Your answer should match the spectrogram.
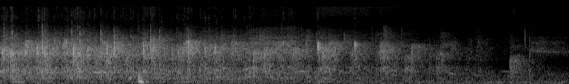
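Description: Audience applause for a baby, a dense wash of many hands clapping at once, steady and fairly loud before gradually thinning and fading out toward the end.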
